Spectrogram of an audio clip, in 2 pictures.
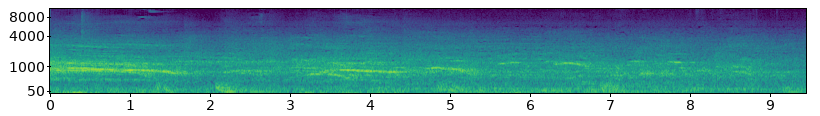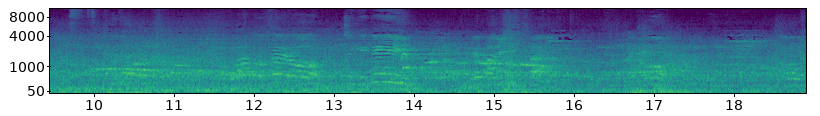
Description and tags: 20060510.UEFAcup.4thgoal
people in my neighbourhood shouting GOOOL at the 4th goal during the final match of the 2006 UEFA championship. You can hear someone saying in Spanish "4 a 0, vaya paliza". Rode NT4>iRiver H120/ mis vecinos celebrando el cuarto gol de la final de la UEFA.
city, football, soccer, voice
